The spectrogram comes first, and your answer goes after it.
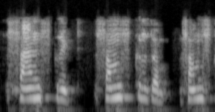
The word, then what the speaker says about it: Sanskritam: So Sanskritam is the proper pronunciation. Okay, Sanskrit is being given by British or so.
